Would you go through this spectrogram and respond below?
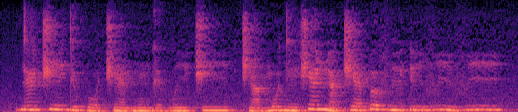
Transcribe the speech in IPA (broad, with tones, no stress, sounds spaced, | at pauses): d ɛ̃˦ t͡ʃ iː˦ d ɨ˧ p o˨ t͡ʃ ɛ̃˨ ɡ ũ˨ ɡ e˨ ɡʷ iː˨ t͡ʃ iː˧ | t͡ʃ ã˨ m o˧ d ĩ˨ ʃ ɛ̃˦ ɲ ã˨ t͡ʃ ɛ˧ ɓ ə˦ v ĩ˧ ɗ i˧ v iː˦˨ v iː˦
